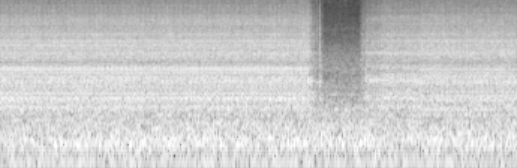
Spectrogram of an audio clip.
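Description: An embroidery-style sewing machine satin-stitching a quilt block with stabilizer, running as a continuous close, buzzing whir with a brief dip partway through.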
